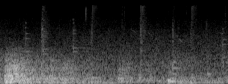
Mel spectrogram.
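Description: Steady rain patters down while a low rumble of thunder rolls through, loudest at the start and swelling again briefly near the end, with no voices present.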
